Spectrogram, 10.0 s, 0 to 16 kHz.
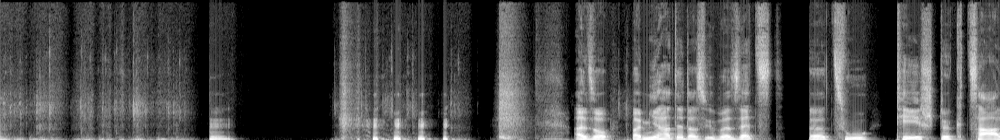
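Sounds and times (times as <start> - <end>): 
rapid uneven typing on a computer keyboard: 0.0 - 2.0, 3.4 - 4.7, 6.0 - 6.4
speech: 2.1 - 2.4, 3.7 - 4.6, 5.8 - 9.9
laughter: 3.4 - 4.6.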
